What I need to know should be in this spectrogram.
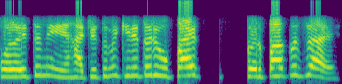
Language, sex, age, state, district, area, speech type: Goan Konkani, female, 18-30, Goa, Canacona, rural, conversation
